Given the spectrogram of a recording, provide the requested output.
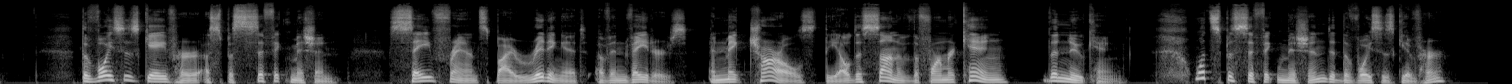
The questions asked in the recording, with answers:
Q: What specific mission did the voices give her?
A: The voices gave her a specific mission: save France by ridding it of invaders and make Charles, the eldest son of the former king, the new king.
